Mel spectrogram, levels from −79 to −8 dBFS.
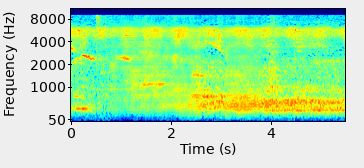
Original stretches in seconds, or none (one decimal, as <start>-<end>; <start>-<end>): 0.0-0.8; 2.6-3.1; 3.8-5.5

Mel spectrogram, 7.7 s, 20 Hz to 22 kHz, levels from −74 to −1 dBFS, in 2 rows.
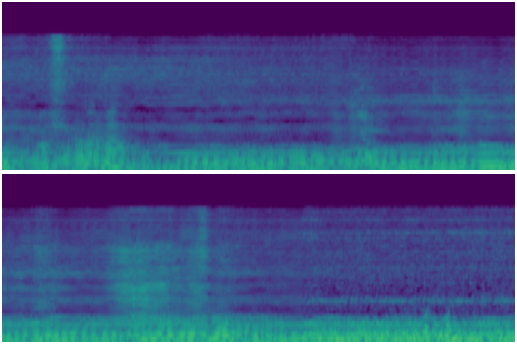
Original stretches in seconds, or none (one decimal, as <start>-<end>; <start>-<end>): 6.1-7.7

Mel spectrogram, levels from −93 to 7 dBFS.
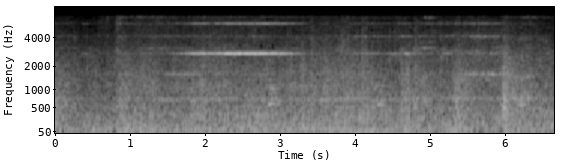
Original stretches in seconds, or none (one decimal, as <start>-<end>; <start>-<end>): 0.0-4.0; 4.8-6.7

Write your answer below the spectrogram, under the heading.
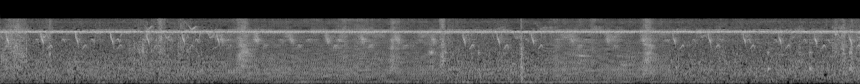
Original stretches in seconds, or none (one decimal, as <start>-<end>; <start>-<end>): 0.0-2.2; 4.4-5.5; 6.7-8.6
